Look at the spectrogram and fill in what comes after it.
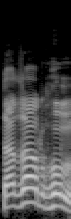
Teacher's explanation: تا کا مخرج ہے زبان کا سرا اوپر کے دانتوں کی جڑوں سے. تا دال تو حرف نطعیہ ادا ہوتے ہیں.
